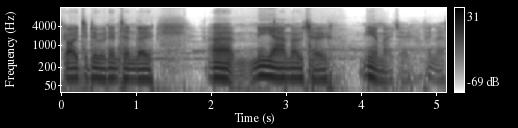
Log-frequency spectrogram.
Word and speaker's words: Miyamoto: Just looking up here, Minimoto, I think that's how you pronounce the name, Japanese guy to do with Nintendo, Miyamoto, I think that sounds right.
